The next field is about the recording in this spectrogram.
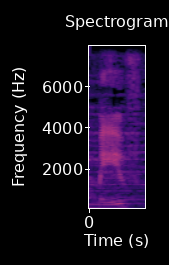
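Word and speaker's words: Medb: frantic we got we got drink we got Maeve that's how you pronounce her name we've got Quetzalcoatl we got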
